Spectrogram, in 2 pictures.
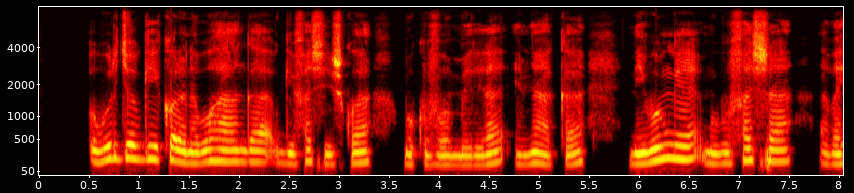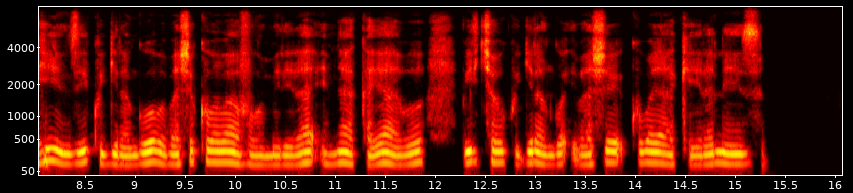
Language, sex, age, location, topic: Kinyarwanda, male, 36-49, Nyagatare, agriculture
